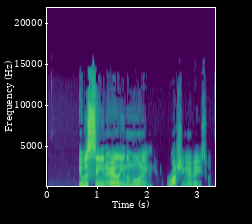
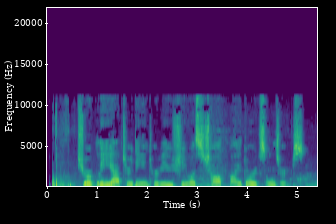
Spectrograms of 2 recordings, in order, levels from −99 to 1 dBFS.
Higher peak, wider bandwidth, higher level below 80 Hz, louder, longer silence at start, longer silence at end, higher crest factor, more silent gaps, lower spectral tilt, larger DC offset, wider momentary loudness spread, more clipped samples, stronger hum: first, -2 dBFS vs -8 dBFS; first, 15.5 kHz vs 11.5 kHz; second, -72 dBFS vs -50 dBFS; first, -20 LUFS vs -25 LUFS; first, 0.65 s vs 0.1 s; first, 0.2 s vs 0 s; first, 22 dB vs 16 dB; neither; second, -0.5 dB/octave vs -4.5 dB/octave; neither; first, 14 LU vs 9 LU; neither; neither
